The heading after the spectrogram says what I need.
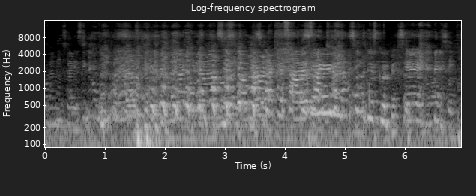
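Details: Adult woman with aphasia for 13 years after a left-hemisphere stroke from a ruptured aneurysm with haemorrhage; she could not speak, read or write for about a year and a half; finding: aphasia.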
